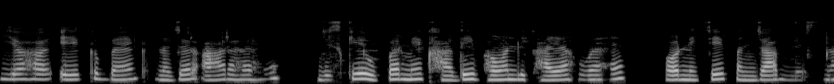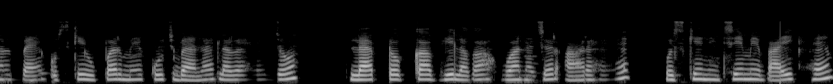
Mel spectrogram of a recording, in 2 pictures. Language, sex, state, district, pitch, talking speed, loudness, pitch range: Hindi, female, Chhattisgarh, Balrampur, 225 Hz, 145 wpm, -26 LUFS, 215-235 Hz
